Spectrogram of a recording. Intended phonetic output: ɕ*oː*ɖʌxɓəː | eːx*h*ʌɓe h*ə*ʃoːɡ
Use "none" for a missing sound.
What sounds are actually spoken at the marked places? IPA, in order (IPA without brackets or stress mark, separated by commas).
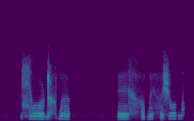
oː, h, ə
